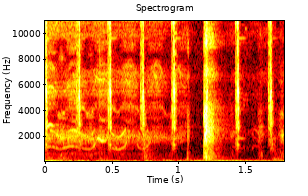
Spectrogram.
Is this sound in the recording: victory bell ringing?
no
